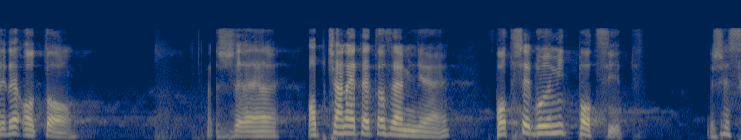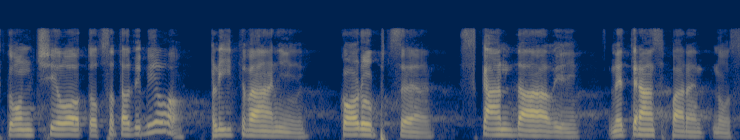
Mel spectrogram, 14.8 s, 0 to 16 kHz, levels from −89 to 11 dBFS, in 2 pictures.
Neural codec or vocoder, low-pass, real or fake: codec, 16 kHz, 2 kbps, FreqCodec, larger model; 7.2 kHz; fake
